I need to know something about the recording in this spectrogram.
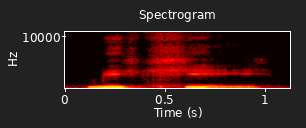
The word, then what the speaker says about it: mihi: And there's another Latin word, mihi, and it's the same. Instead of an H, it's like mihi.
